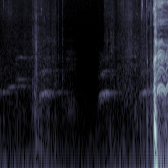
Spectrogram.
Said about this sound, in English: Now both dogs are barking.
